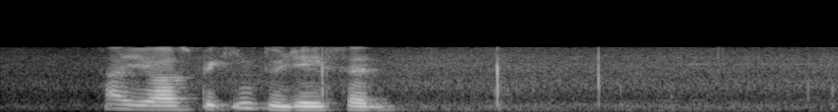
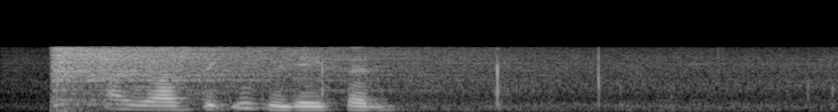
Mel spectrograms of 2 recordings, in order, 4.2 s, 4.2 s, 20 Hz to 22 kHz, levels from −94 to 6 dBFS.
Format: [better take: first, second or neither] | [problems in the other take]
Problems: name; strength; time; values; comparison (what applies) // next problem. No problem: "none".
first | background sound (Hi-hat); 1 dB above the speech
